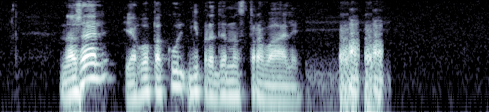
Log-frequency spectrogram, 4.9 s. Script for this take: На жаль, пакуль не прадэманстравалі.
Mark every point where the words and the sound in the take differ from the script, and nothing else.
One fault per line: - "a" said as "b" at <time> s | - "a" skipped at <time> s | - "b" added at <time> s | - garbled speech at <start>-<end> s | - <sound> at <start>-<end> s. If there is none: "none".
- "яго" added at 1.3 s
- laugh at 3.4-3.8 s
